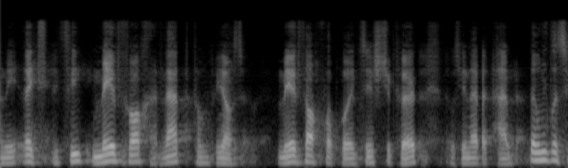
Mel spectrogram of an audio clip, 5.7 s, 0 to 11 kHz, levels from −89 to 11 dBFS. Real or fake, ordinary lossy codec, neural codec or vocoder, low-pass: fake; none; codec, 16 kHz, 0.5 kbps, FreqCodec, larger model; 7.2 kHz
